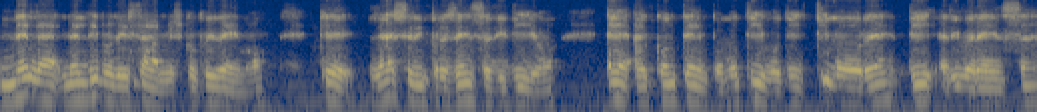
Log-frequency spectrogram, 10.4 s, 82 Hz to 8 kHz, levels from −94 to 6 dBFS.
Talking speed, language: 115 wpm, Italian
